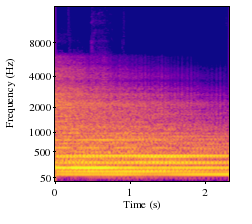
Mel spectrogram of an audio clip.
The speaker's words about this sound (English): When played after the first G or plucked slowly in a G root note, the flattened fifth progression creates a dissonant or an ugly tone, especially with distortion.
